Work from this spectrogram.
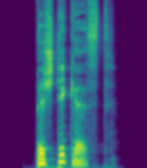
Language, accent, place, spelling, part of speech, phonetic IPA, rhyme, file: German, Germany, Berlin, bestickest, verb, [bəˈʃtɪkəst], -ɪkəst, De-bestickest.ogg
- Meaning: second-person singular subjunctive I of besticken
